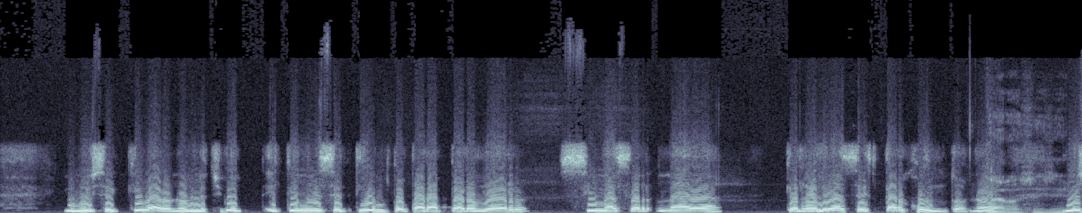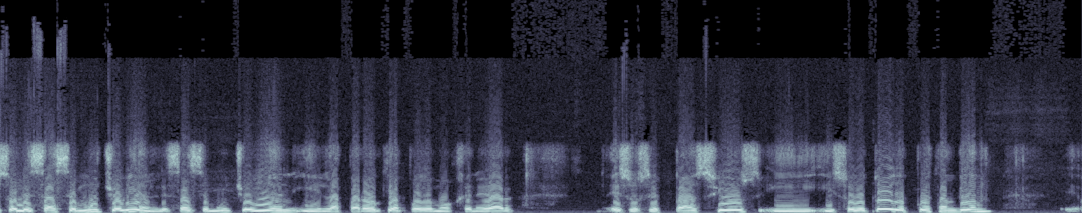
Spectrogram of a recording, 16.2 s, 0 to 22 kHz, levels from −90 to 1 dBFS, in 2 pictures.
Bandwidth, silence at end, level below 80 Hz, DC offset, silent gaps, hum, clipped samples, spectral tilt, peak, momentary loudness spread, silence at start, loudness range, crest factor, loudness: 20 kHz; 0 s; -48 dBFS; under 0.1%; none; none; under 0.1%; -4.5 dB/octave; -8 dBFS; 6 LU; 0 s; 2 LU; 6 dB; -15 LUFS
